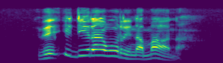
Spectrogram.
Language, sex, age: Northern Sotho, male, 26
